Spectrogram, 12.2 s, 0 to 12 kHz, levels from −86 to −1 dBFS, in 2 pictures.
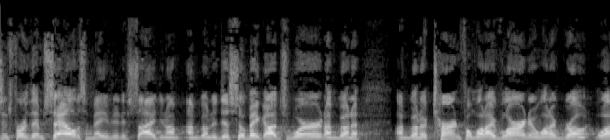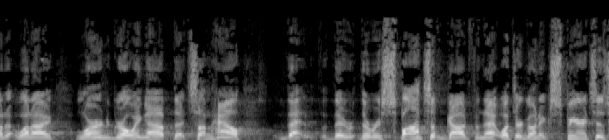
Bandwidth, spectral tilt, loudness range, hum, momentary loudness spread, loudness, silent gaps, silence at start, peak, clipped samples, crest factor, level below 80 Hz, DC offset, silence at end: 11 kHz; -4.5 dB/octave; 2 LU; none; 7 LU; -23 LUFS; none; 0 s; -4 dBFS; under 0.1%; 20 dB; -70 dBFS; under 0.1%; 0 s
